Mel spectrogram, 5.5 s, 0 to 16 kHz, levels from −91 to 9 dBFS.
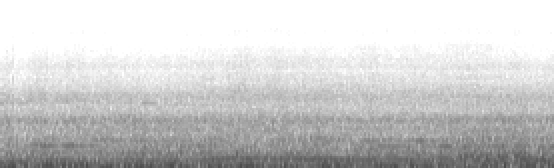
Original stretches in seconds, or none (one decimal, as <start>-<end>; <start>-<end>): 0.0-4.9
